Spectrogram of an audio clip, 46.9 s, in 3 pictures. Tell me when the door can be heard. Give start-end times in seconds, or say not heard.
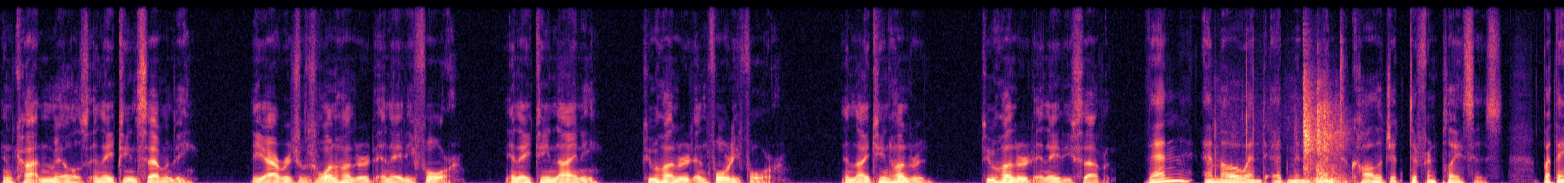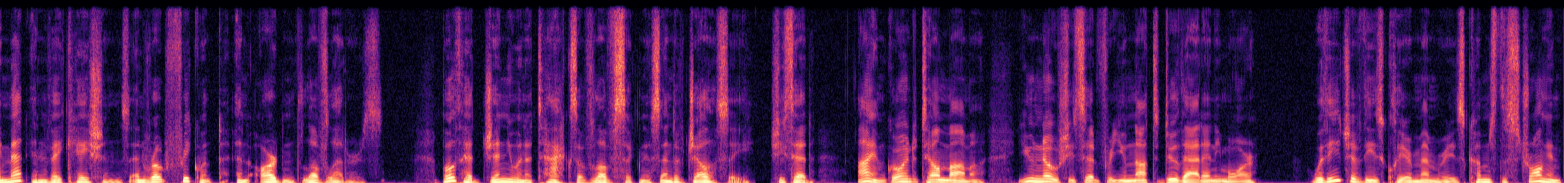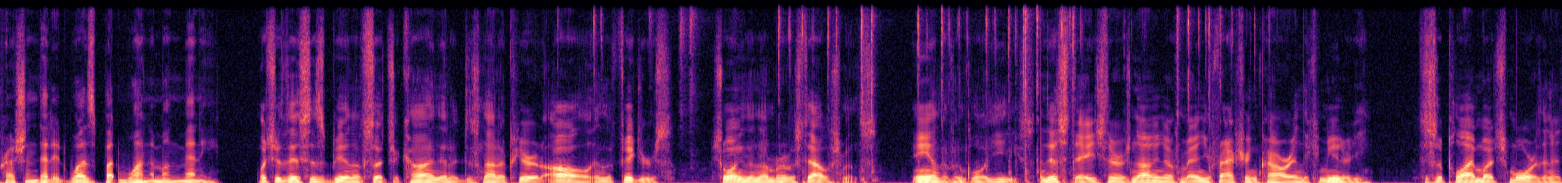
12.2-14.1.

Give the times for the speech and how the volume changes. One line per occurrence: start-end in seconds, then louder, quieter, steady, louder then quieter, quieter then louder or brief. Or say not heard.
0.0-7.8 steady
8.4-46.8 steady.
